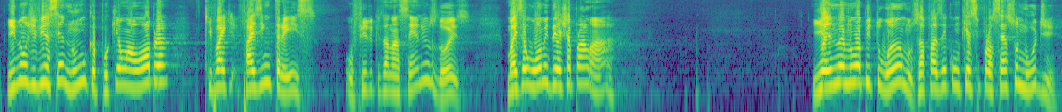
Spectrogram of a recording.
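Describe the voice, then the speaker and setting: A man with a Brazilian Portuguese accent giving a lively, colloquial seminar lecture to an audience. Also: high voice, moderate pace, pauses often. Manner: animated and colloquial, acts out quoted voices. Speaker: seminar speaker. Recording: reverberant hall.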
